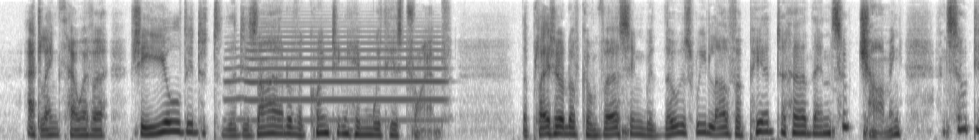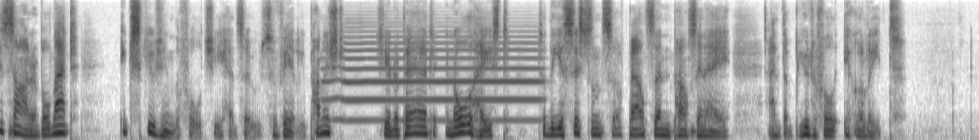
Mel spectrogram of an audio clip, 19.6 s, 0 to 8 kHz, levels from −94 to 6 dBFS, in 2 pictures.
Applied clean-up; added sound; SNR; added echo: none; Trumpet; 10 dB; none.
